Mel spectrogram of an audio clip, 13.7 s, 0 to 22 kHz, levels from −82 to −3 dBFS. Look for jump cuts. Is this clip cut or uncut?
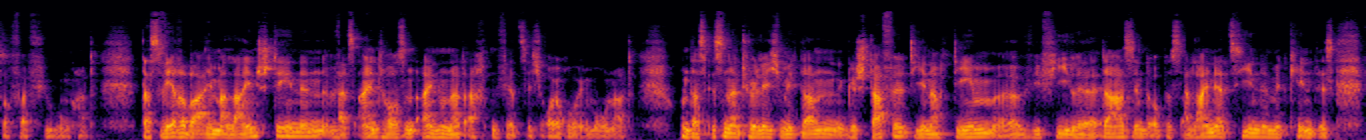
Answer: cut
